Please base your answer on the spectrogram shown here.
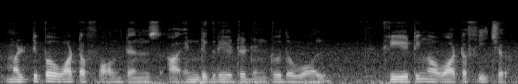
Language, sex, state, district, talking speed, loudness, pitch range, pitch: English, male, Sikkim, Gangtok, 140 wpm, -19 LUFS, 105-120 Hz, 115 Hz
